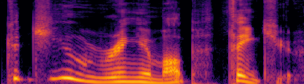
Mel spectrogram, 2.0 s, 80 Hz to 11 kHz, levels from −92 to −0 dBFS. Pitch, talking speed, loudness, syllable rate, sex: 200 Hz, 175 wpm, -20 LUFS, 3.9 syllables/s, male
